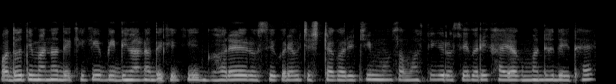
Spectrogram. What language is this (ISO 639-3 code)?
ori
